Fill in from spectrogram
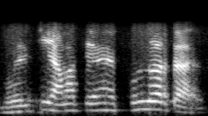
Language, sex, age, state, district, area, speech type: Bengali, male, 18-30, West Bengal, Paschim Medinipur, rural, conversation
